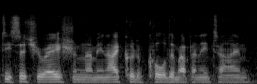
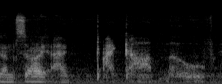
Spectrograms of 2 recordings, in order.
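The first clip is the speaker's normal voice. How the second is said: pained whisper; 2 semitones lower, 11 dB quieter than usual. Retold or imitated. Retelling being unable to move.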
